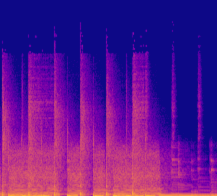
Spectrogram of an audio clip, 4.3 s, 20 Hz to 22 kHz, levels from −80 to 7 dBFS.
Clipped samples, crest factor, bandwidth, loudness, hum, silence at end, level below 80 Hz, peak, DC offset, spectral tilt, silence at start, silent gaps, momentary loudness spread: under 0.1%; 12 dB; 16 kHz; -16 LUFS; none; 0 s; -16 dBFS; 0 dBFS; under 0.1%; -5.5 dB/octave; 0 s; none; 5 LU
